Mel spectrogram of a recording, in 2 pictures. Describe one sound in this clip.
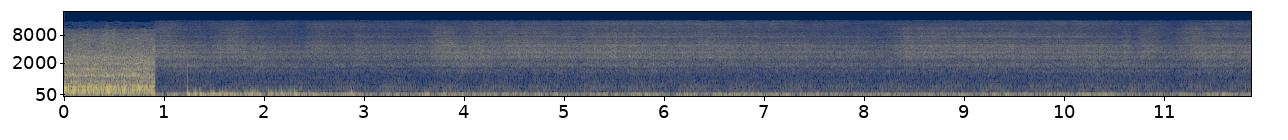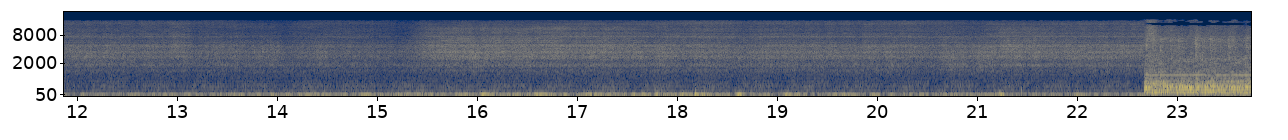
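A pressure washer sprays water with a steady hiss.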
